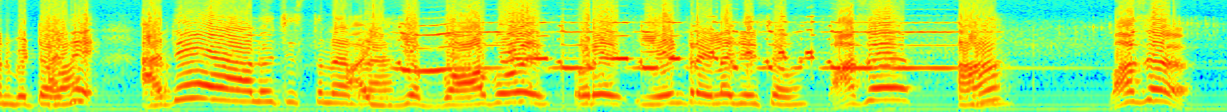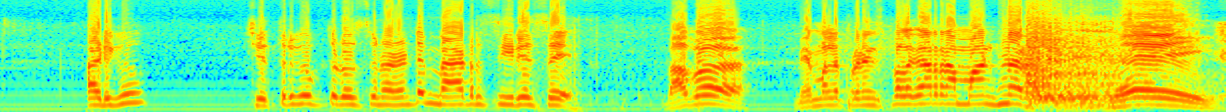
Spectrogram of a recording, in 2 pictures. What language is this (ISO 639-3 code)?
tel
